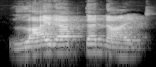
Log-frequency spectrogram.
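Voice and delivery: bright, lively storybook voice; excited picture-book reading; reading to children. Acted. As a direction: read it like a party is coming.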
